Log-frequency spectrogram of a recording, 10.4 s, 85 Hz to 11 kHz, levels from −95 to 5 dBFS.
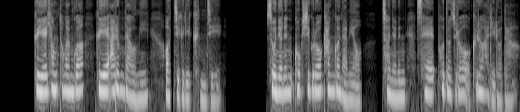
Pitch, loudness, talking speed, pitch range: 190 Hz, -22 LUFS, 255 characters per minute, 155-215 Hz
